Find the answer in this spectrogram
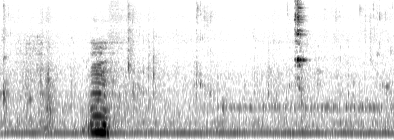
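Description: Quiet chewing of pizza, with a short falling "mm" from one of the eaters about a second in and a single light clink of a fork on a glass plate near the end, over a steady low hum.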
